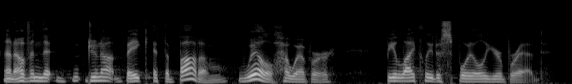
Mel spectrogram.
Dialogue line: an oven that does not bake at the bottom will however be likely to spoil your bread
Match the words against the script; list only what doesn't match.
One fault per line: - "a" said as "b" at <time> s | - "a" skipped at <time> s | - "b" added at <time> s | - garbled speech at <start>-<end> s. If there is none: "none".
- "does" said as "do" at 0.9 s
